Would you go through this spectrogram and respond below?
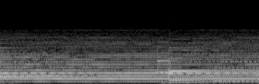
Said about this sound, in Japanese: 聞こえるはずのない汽笛が聞こえた。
